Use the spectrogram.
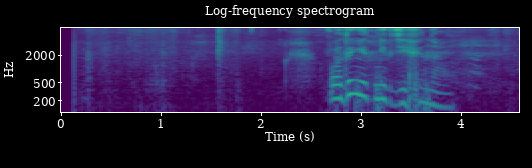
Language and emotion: Russian, neutral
